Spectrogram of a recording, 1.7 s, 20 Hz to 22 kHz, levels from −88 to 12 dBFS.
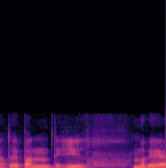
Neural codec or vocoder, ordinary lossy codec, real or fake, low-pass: codec, 16 kHz, 0.8 kbps, ZipCodec; none; fake; 7.2 kHz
